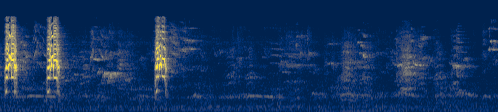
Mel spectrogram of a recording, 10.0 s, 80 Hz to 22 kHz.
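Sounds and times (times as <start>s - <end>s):
lilac-crowned amazon parrot giving loud grating squawks: 0.0s - 1.3s, 3.1s - 3.4s
parrots chattering and calling: 0.0s - 9.9s.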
